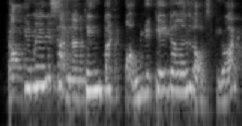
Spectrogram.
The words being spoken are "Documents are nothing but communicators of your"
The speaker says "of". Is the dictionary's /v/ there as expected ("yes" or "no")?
no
